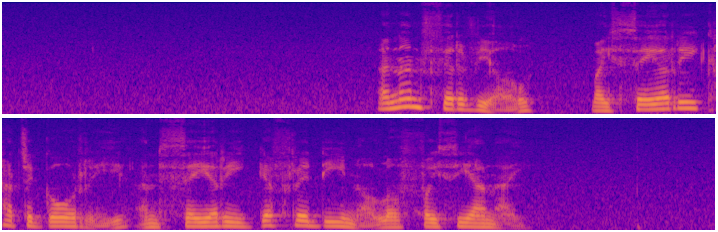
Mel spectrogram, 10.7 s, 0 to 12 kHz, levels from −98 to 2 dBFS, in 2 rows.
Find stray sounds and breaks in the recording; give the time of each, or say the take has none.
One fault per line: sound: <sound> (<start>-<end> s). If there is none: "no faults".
no faults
